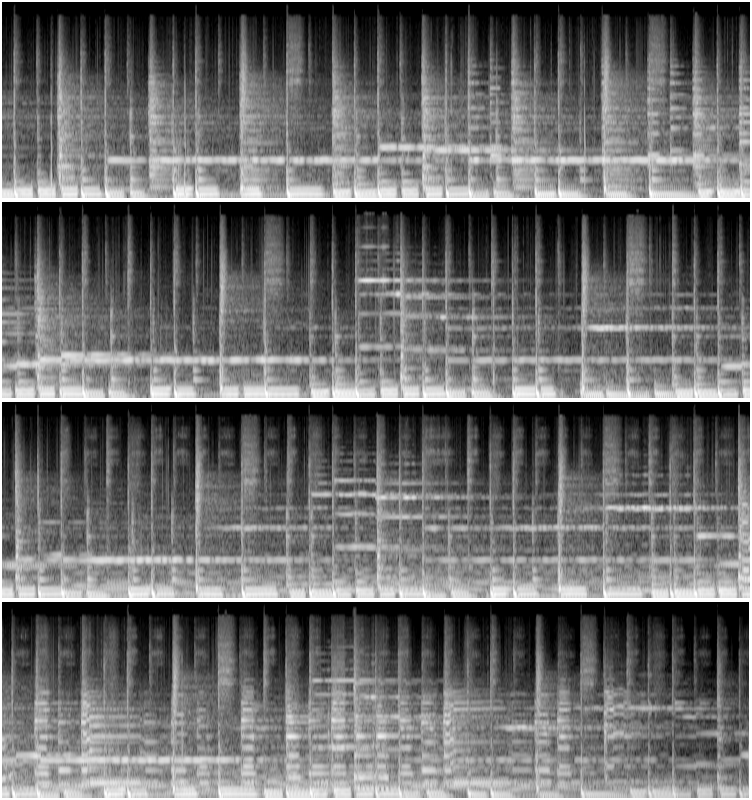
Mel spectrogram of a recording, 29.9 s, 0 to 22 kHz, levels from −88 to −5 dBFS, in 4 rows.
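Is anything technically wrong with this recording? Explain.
No, nothing technically wrong is audible anywhere in this recording.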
